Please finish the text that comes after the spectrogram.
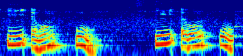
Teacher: যেমন ই এবং উ, ই এবং উ এই দুটি মৌলিক স্বরধ্বনি উচ্চারণ করার সময় আমাদের জিহ্বা আমাদের মুখগহ্বরকে সম্পূর্ণ ভরাট করে ফেলে, অর্থাৎ আমাদের জিহ্বা আমাদের মুখগহ্বরের সর্বোচ্চ অবস্থানে থাকে, এর ফলে আমাদের মুখগহ্বর সম্পূর্ণ ভরাট হয়ে থাকে, অর্থাৎ মুখগহ্বরে ফাঁকা থাকে না। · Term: সংবৃত্ত স্বরধ্বনি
